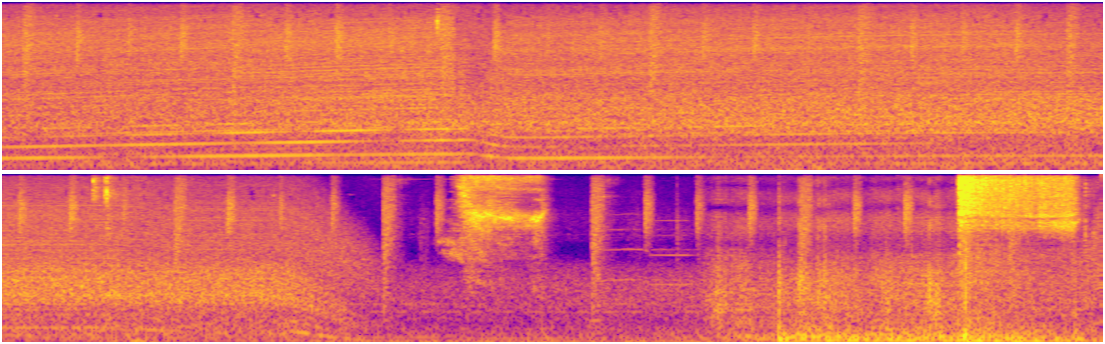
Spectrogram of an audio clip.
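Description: A small car in BeamNG Drive accelerates with a rising, shifting engine whine, then hits a round straw bale with a sudden thud and a burst of crunching impact noise.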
